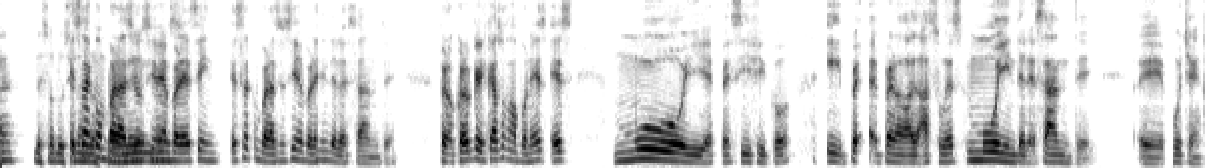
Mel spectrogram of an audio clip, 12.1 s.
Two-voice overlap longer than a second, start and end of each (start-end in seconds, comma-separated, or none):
0.7-1.9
